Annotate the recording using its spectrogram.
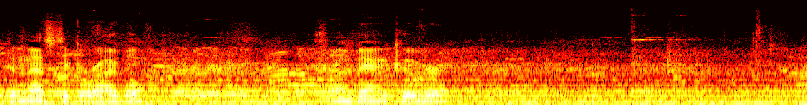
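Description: Suitcase wheels roll across a hard floor.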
